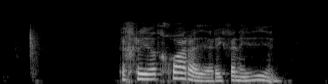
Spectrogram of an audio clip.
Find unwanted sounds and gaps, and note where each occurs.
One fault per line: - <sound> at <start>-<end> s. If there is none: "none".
none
